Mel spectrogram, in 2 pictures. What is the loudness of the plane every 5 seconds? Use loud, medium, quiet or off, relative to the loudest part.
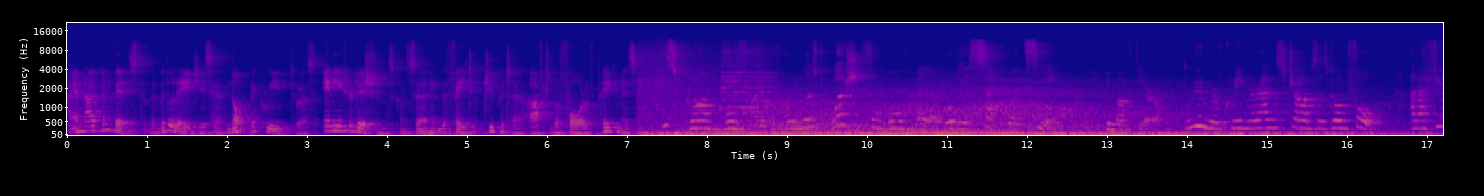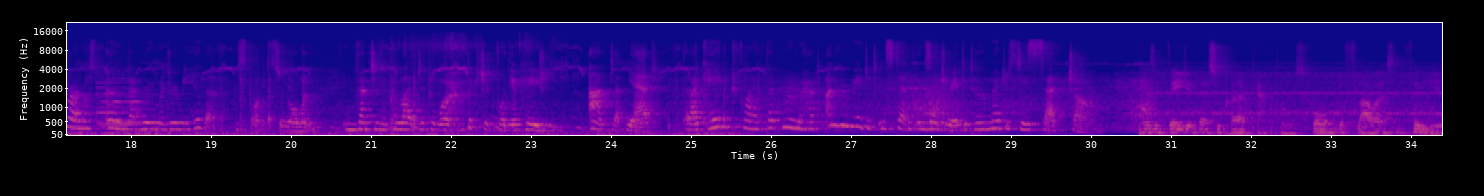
off, loud, loud, quiet, quiet, medium, medium.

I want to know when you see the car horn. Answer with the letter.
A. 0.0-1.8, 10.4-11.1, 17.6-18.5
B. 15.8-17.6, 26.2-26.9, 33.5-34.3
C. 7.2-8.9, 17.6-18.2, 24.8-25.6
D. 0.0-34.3
C.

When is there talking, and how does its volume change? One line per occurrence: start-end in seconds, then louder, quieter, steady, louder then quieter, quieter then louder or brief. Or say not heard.
0.0-34.3 steady.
